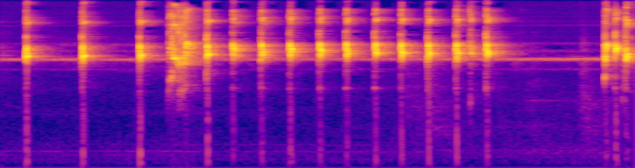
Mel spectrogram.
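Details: Fighter lovebird calling a rival to make it trill: a few spaced sharp ticks, then a harsh burst and a rapid series of bright, high chirps, a thin steady whine between notes, and a final rasping outburst.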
